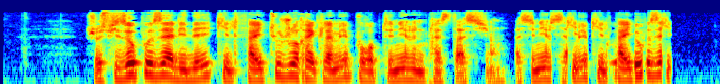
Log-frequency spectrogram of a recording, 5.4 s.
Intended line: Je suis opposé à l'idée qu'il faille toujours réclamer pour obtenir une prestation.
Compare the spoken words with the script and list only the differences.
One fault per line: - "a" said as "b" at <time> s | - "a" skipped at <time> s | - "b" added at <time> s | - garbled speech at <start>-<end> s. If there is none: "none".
- garbled speech at 3.9-5.0 s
